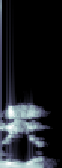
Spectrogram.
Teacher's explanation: بإبدال الهمزة ياء وإدغام الياء قبلها وإدغام الياء بالتي قبلها الياء التي قبلها فيها فينطق بياء مشددة مفتوحة فيقول ريا.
